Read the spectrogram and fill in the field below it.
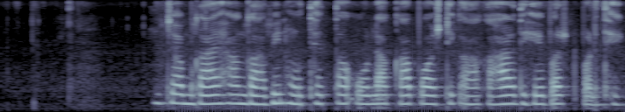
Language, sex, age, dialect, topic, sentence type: Chhattisgarhi, female, 56-60, Central, agriculture, question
